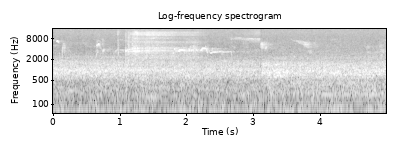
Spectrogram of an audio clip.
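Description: Steady outdoor background noise with a few faint, high bird chirps over it.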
